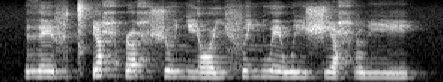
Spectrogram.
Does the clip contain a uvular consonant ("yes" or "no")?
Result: no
